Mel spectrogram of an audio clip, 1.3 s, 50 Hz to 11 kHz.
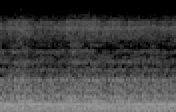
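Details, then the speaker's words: Whirlpool washer (WTW4950HW3/WTW4955HW3) that kept draining nonstop, control board W11578827 involved, running its button-triggered self-test/reset cycle with the water supply off; steady, even motor hum with no knocking, scraping or grinding; normal self-test cycle. "Ah, no le tengo abiertas las aguas, pero igual ella está haciendo el proceso. Miren, ahí está ella haciendo todo."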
